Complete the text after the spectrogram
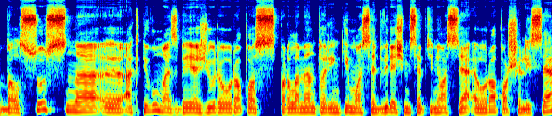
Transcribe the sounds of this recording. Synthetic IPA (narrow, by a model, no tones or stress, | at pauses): bɐlˠsʊsnɐɐ̰kt̪ʲiːʋʊmɐsbʲɛːjɛʒʲuːɾʲʊɛʊɾopoːspɐɾlˠɐmʲɛnt̪oːɾʲɪŋʲkʲɪmoːsʲɛd̪ʲʋʲɪd̪ʲɛʃʲɪmt̪sʲɛpʲt̪ʲiːnʲoːsʲɛʔɛʊɾopoːsʃɐlʲiːsʲɛ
